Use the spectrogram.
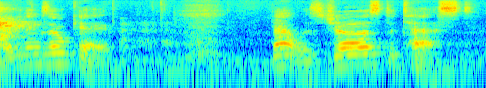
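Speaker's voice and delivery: plain reading voice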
